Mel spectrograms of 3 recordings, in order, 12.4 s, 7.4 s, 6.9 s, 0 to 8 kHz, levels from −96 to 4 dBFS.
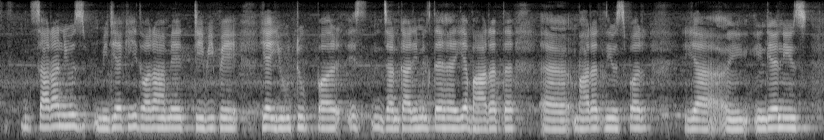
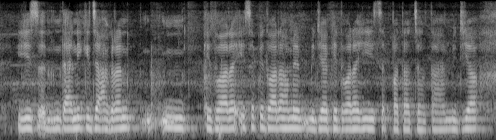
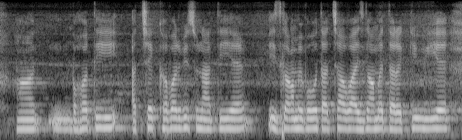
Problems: none marked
